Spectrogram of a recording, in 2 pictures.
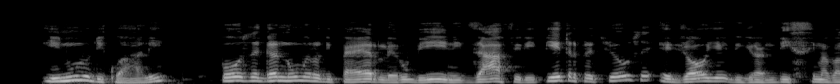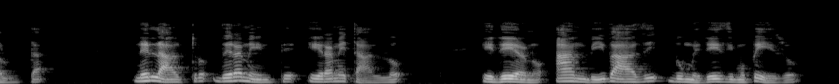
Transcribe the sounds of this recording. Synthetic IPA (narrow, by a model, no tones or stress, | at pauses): inunod̪ikwa̰ːli | poːzeɡɾanːuːmeɾod̪ipɛrlerubiːnid̪zafiɾipjɛːt̪ɾepɾet̪sːjoːzeʔːd͡ʒːɔːjed̪iɡɾand̪isːimavaluːt̪a | nelːalt̪ɾoveɾament̪eɛːɾamet̪a̰lːo | ed̪ɛːɾanoambiːvaːzid̪umːed̪ɛːzimopɛːzo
